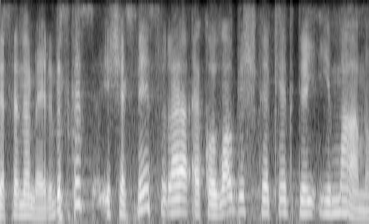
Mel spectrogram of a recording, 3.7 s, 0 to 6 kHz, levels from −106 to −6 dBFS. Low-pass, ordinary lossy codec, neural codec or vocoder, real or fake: 5.4 kHz; Opus, 24 kbps; codec, 16 kHz in and 24 kHz out, 0.6 kbps, FireRedTTS-2 codec; fake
